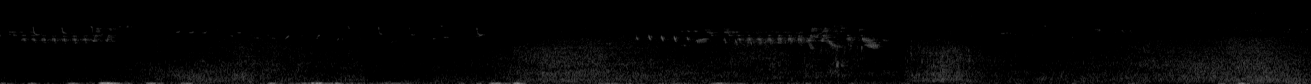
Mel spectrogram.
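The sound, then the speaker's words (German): Steady ocean surf washes in broad, rolling surges while birds chirp and trill in short bursts above it, with a light breeze in the background and no voices. “Die Vögel, den Wind, das sanfte Rauschen des Meeres.”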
